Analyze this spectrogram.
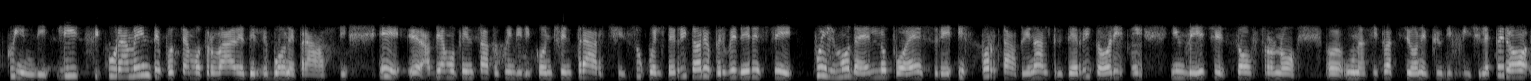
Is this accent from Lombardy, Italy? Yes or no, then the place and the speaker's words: yes; Lombardy, Italy; non solo perché io sono brianzola e quindi è un territorio che conosco molto bene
